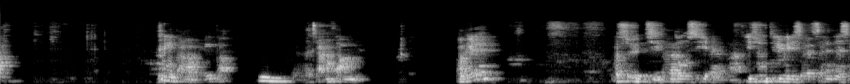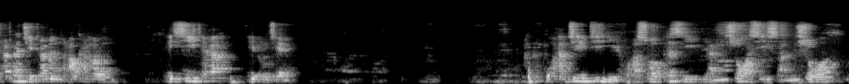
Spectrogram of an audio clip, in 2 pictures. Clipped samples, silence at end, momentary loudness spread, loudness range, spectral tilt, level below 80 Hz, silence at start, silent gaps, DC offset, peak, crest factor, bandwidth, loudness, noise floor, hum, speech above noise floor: under 0.1%; 0 s; 12 LU; 5 LU; -3.5 dB/octave; -58 dBFS; 0 s; none; under 0.1%; -2 dBFS; 16 dB; 8.2 kHz; -15 LUFS; -61 dBFS; none; 46 dB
